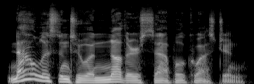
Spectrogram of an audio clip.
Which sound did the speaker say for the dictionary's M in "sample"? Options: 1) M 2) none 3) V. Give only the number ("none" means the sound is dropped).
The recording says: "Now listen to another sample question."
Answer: 2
